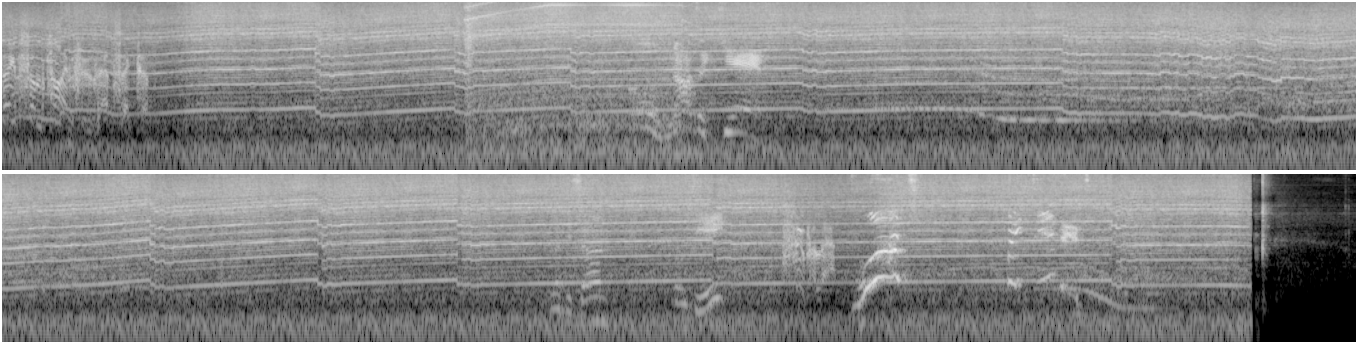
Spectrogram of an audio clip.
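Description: A racing car engine whines loudly, rising and falling in pitch as it shifts gears.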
